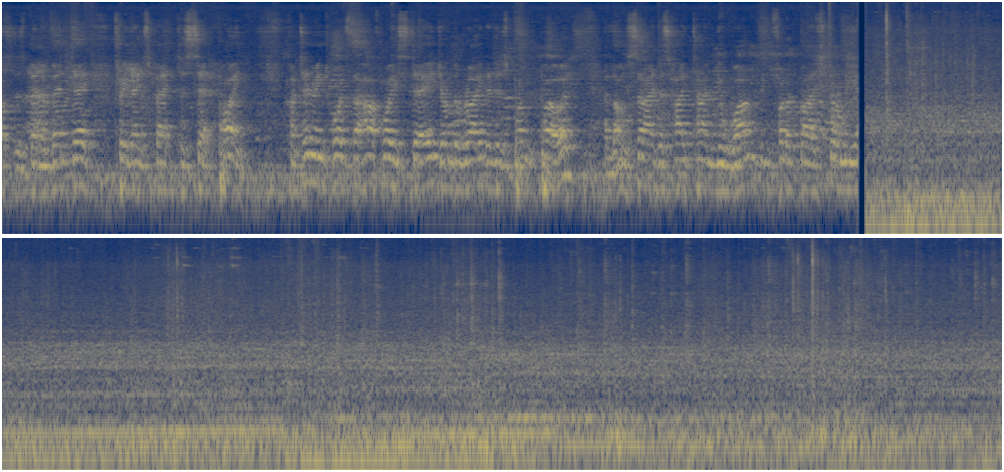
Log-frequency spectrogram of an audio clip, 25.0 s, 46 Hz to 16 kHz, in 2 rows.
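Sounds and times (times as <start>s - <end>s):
bus engine and road rumble: 10.4s - 25.0s
light clicks and rattles: 10.8s - 25.0s.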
